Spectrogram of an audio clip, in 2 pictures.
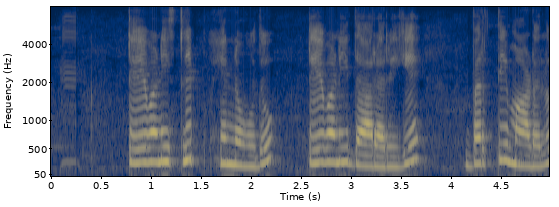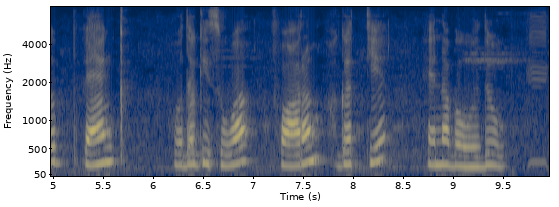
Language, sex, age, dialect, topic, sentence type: Kannada, female, 41-45, Mysore Kannada, banking, statement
